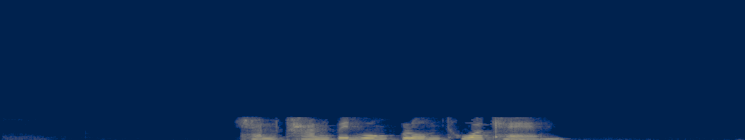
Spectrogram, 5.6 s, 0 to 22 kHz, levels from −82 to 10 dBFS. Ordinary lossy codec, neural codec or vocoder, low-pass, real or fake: AAC, 16 kbps; autoencoder, 48 kHz, 128 numbers a frame, DAC-VAE, trained on Japanese speech; 3.6 kHz; fake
